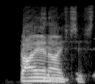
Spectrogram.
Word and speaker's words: Dionysus: How do you pronounce the name of the Greek god of wine? Is it Dionysus? – Dionysus, there you go.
